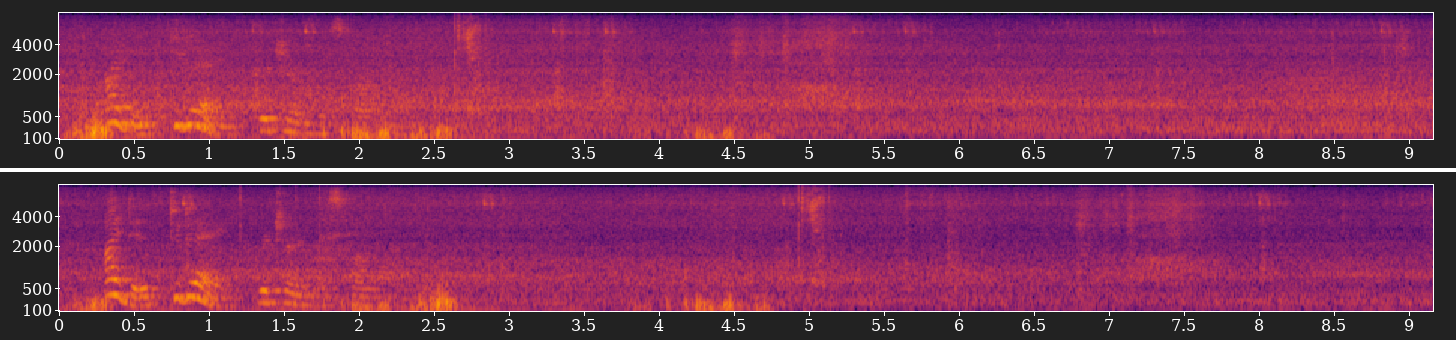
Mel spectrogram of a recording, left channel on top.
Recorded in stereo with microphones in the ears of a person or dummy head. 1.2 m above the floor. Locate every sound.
0.3 s a woman speaking: 55° right (ahead or behind), 0.7 m; by 2.4 s 65° right (ahead or behind), 2 m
